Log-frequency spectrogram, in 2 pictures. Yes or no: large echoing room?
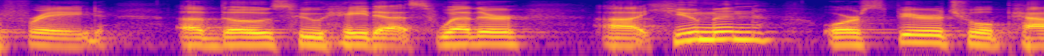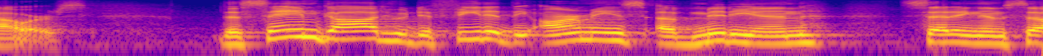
yes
